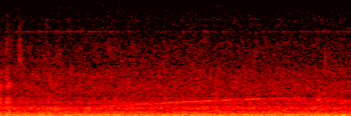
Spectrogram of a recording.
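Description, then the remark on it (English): A faint emergency siren wails, its tone gliding upward over a steady bed of low traffic rumble and street noise, with no voices present. “Siren.”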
